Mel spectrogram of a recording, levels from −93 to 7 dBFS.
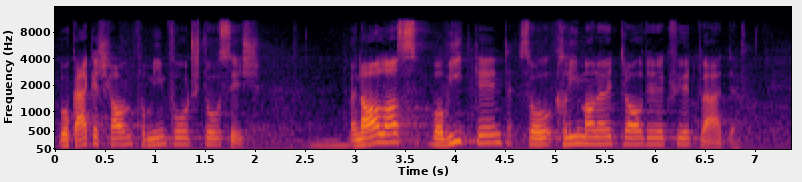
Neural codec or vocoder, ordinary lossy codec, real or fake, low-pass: none; MP3, 64 kbps; real; 10.8 kHz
